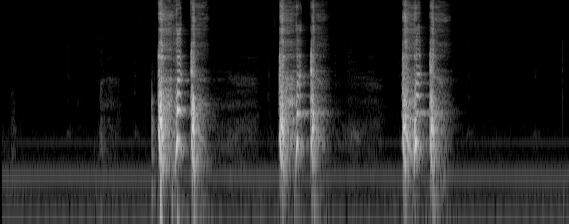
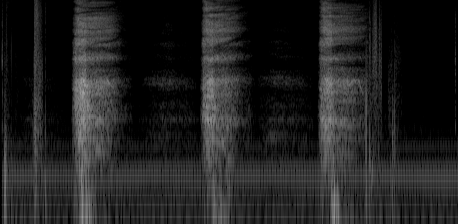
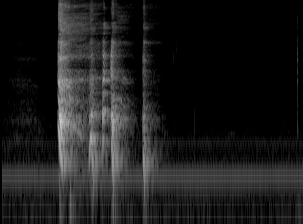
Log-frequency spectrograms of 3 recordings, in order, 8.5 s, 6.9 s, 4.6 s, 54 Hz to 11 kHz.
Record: three_cough_length: 8.5 s
three_cough_amplitude: 23886
three_cough_signal_mean_std_ratio: 0.26
exhalation_length: 6.9 s
exhalation_amplitude: 2410
exhalation_signal_mean_std_ratio: 0.38
cough_length: 4.6 s
cough_amplitude: 11044
cough_signal_mean_std_ratio: 0.23
survey_phase: beta (2021-08-13 to 2022-03-07)
age: 45-64
gender: Female
wearing_mask: 'No'
symptom_none: true
smoker_status: Never smoked
respiratory_condition_asthma: false
respiratory_condition_other: false
recruitment_source: REACT
submission_delay: 3 days
covid_test_result: Negative
covid_test_method: RT-qPCR
influenza_a_test_result: Negative
influenza_b_test_result: Negative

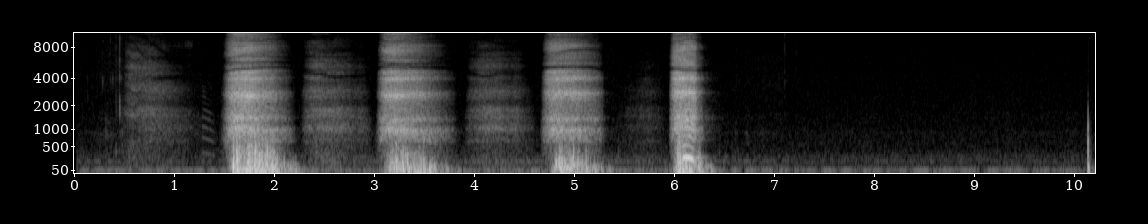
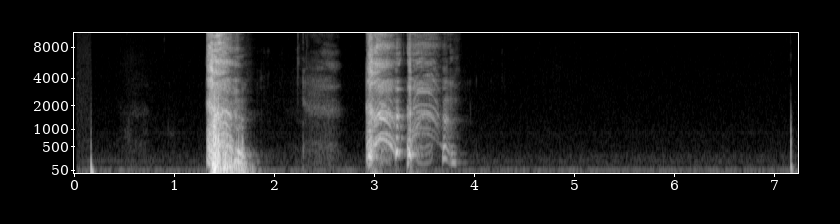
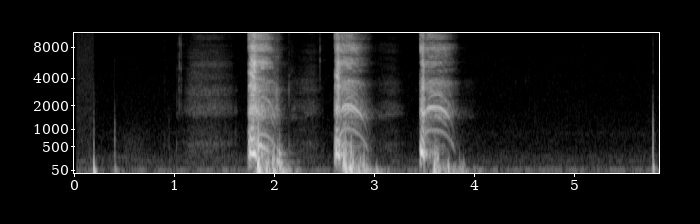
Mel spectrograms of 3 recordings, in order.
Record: exhalation_length: 10.2 s
exhalation_amplitude: 5140
exhalation_signal_mean_std_ratio: 0.35
cough_length: 7.2 s
cough_amplitude: 32767
cough_signal_mean_std_ratio: 0.22
three_cough_length: 5.9 s
three_cough_amplitude: 11706
three_cough_signal_mean_std_ratio: 0.29
survey_phase: beta (2021-08-13 to 2022-03-07)
age: 45-64
gender: Female
wearing_mask: 'No'
symptom_none: true
smoker_status: Ex-smoker
respiratory_condition_asthma: false
respiratory_condition_other: false
recruitment_source: REACT
submission_delay: 2 days
covid_test_result: Negative
covid_test_method: RT-qPCR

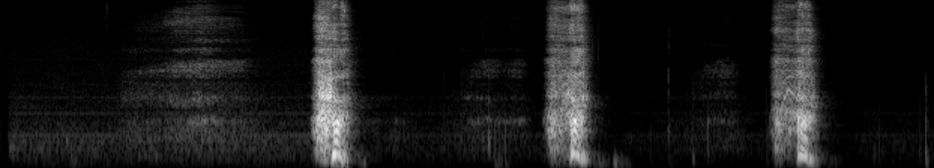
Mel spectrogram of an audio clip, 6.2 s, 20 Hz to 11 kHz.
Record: exhalation_length: 6.2 s
exhalation_amplitude: 30248
exhalation_signal_mean_std_ratio: 0.22
survey_phase: beta (2021-08-13 to 2022-03-07)
age: 45-64
gender: Male
wearing_mask: 'No'
symptom_cough_any: true
symptom_sore_throat: true
symptom_onset: 7 days
smoker_status: Ex-smoker
recruitment_source: Test and Trace
submission_delay: 3 days
covid_test_result: Negative
covid_test_method: RT-qPCR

